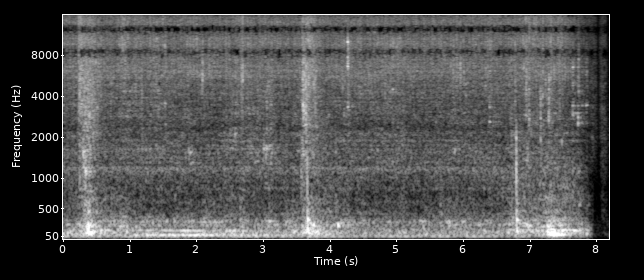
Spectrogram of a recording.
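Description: Tap water runs steadily into a sink while decor canisters are washed, a continuous hiss with a few soft clunks of the canisters against the basin, fairly close and with no talk.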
